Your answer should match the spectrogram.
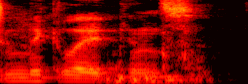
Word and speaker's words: Nicolaitans: The Nicolaitans. – Nicolaitans. It's like Nickelodeon.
